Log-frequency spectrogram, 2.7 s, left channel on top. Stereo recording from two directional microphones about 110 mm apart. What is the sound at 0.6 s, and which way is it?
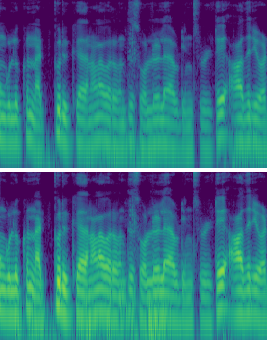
Speech, 35° right (ahead or behind).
